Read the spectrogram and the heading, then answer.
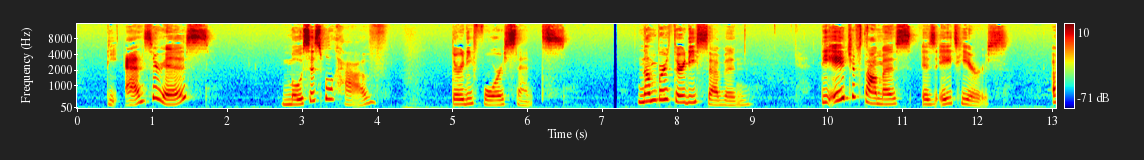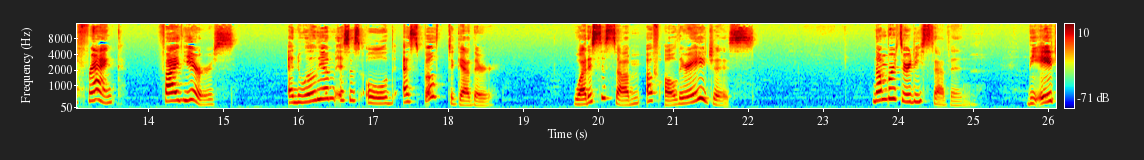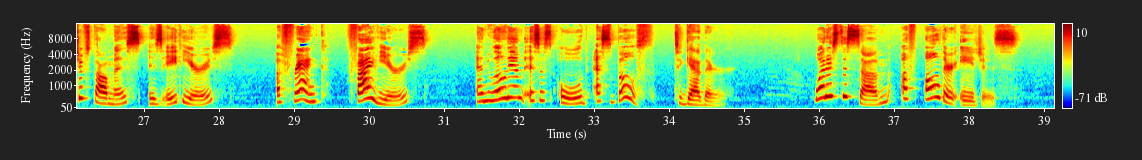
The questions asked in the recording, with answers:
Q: What is the sum of all their ages?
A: The answer is 26 years altogether.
